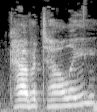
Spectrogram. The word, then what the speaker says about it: cavatelli: by today oh wow so amazing the housemade Cavatelli you pronounced it correctly okay I learned something new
